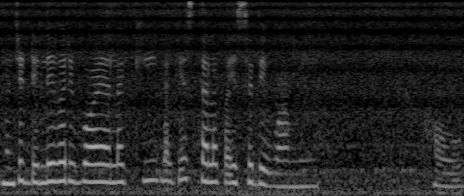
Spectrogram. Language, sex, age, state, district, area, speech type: Marathi, female, 18-30, Maharashtra, Sindhudurg, rural, spontaneous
